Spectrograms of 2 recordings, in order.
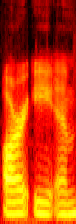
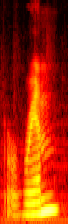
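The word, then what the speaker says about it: REM: And Phil, it's not RM sleep. It's rim sleep. Rim. Okay. Yes, it's Rim. Rim. You don't spell it out.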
